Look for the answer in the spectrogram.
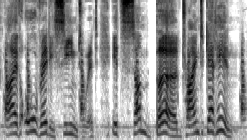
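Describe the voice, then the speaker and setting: A brooding, uneasy family man, played by a male actor in an old-time radio play. His voice sits fairly high for a man. He speaks in a musing, dramatic way with weighted pauses, over faint noise. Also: animated, fairly bright tone. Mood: shaken. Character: brooding, uneasy husband and father narrating a bird attack. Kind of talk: vintage radio drama acting.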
